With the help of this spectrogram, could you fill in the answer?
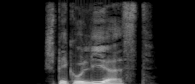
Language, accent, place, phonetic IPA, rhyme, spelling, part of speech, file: German, Germany, Berlin, [ʃpekuˈliːɐ̯st], -iːɐ̯st, spekulierst, verb, De-spekulierst.ogg
- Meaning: second-person singular present of spekulieren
